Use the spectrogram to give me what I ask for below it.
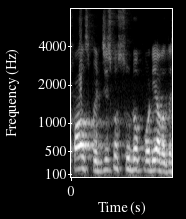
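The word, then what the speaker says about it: स्यूडोपोडिया: Pseudopodia. अभी यहां पे फूड को घेर रहा है तो इसको देख लो सूडोपोडिया बोला है। पी साइलेंट होता है।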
